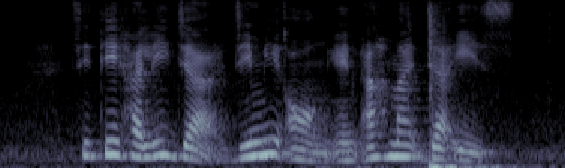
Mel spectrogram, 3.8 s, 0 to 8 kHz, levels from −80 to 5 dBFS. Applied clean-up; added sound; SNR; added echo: none; Slam; 9 dB; none.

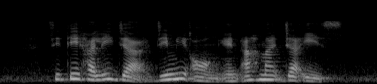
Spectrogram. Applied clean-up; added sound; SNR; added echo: none; none; none; none.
